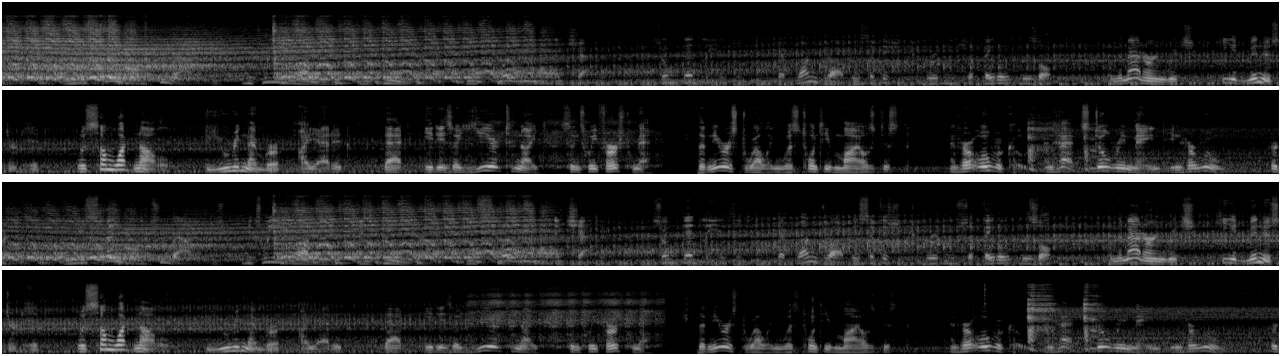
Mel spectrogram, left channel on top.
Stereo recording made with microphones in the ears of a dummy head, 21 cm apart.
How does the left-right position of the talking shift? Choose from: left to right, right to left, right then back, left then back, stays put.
right to left.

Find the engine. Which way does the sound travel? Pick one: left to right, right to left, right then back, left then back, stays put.
left to right.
